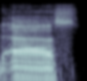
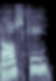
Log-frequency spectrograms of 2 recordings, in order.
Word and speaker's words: Stahelski: The nominees are Takashi Yamazaki, Godzilla -1, Celine Song, Past Lives, Chad Stahelski. Is that how you say it? Or I think Stalski? Stilisky, I think it's Is it pronounced. Stilisky?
